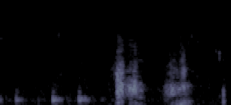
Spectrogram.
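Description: Faint strokes of a marker on a whiteboard: four short strokes in the first second, then two longer ones about a second in.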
